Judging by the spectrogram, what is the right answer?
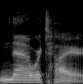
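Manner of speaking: mock sulky, petulant teenage voice. Describing a computer that refuses to update, imitating a petulant teenager computer. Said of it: "Computer sounds like a teenager".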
